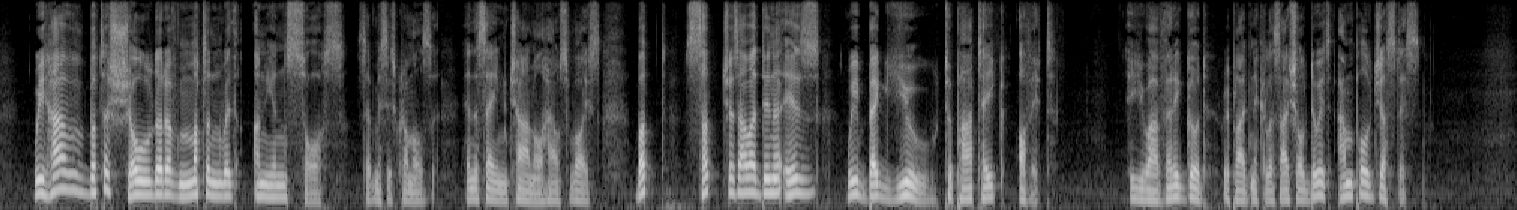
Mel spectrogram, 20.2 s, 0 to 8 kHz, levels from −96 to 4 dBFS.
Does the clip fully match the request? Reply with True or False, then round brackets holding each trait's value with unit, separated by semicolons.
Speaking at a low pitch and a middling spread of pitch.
False (125 Hz; 7.3 semitones)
